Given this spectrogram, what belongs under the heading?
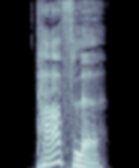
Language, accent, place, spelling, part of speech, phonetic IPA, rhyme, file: German, Germany, Berlin, tafle, verb, [ˈtaːflə], -aːflə, De-tafle.ogg
- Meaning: inflection of tafeln: 1. first-person singular present 2. first/third-person singular subjunctive I 3. singular imperative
